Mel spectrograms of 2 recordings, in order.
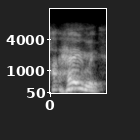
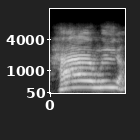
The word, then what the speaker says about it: Halle: a good job but haley i always say her name my wife always tells me boy you're saying the name wrong like it's like highly haley barry i got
